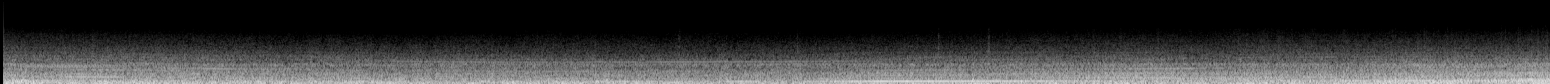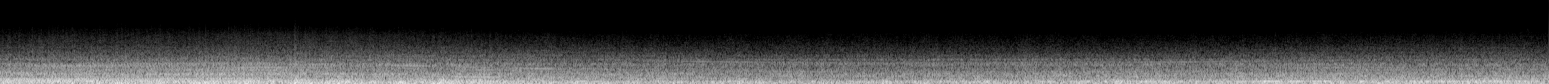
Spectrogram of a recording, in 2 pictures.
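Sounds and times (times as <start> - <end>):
car engine from inside cabin: 0.0 - 30.9
tyre and road noise: 0.0 - 30.9.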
